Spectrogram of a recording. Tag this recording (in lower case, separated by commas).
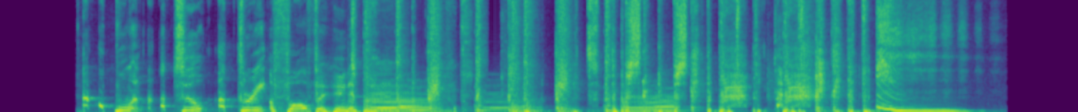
beatboxing, music, speech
